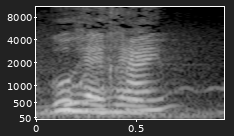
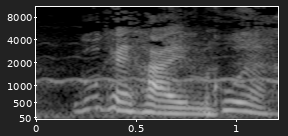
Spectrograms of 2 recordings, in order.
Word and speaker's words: Guggenheim: y la académica recibió el John Simmons Guggenheim, no, así se escribe, Guggenheim. – Guggenheim. Guggenheim. Fellowship, que ha sido entregada a solo tres historiadores chilenos.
